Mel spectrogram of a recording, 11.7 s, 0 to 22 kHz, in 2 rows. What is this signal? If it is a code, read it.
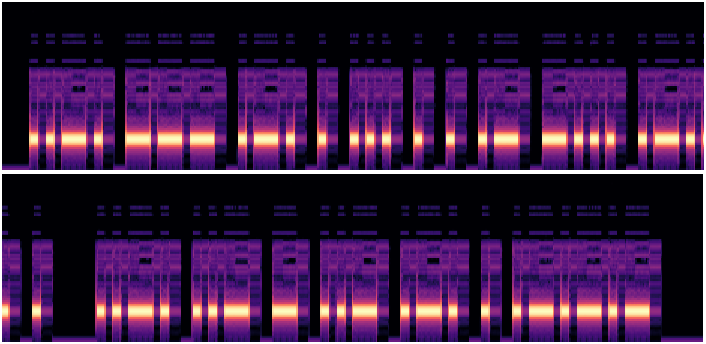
Morse code, heard as a keyed tone, about 18 wpm, 750 Hz. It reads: FORESEEABLE FUTURE.
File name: cwa / W1AW-Level2 / 18WPM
